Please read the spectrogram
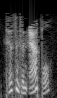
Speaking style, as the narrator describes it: exclaimed Davy

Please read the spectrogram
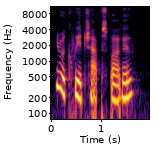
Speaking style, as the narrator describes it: he said

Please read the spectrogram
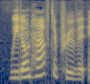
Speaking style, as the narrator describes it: answered Dorothy indignantly

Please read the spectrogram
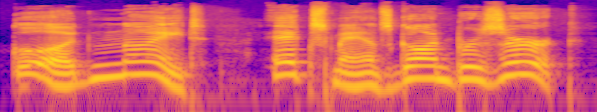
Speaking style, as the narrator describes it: Tom cried

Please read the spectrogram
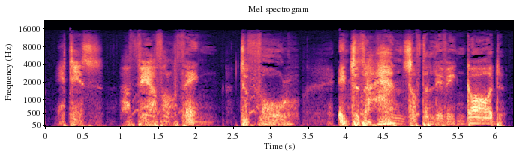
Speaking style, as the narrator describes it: I heard the king in yellow whispering to my soul

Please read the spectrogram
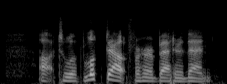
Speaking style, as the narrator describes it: grumbled the old gentleman, determined to find fault with somebody

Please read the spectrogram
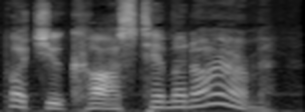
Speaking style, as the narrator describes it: exclaimed Miss Theodosia

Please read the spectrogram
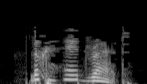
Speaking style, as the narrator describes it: cried suddenly

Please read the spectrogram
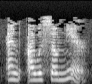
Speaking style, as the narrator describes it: murmured Sarah

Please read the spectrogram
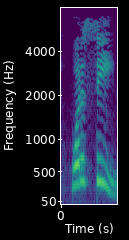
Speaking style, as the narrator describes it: he exclaimed

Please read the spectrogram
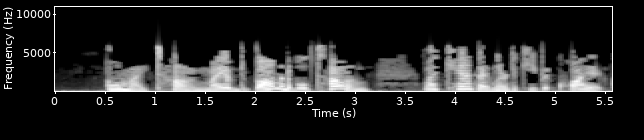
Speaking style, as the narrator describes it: groaned Jo, remembering words which had been her undoing

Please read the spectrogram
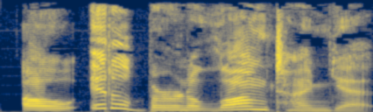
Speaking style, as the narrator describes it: I gasped, for Uncle Blair was whisking us up the hill at a merciless rate

